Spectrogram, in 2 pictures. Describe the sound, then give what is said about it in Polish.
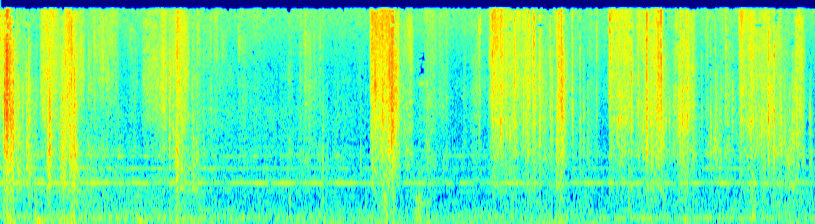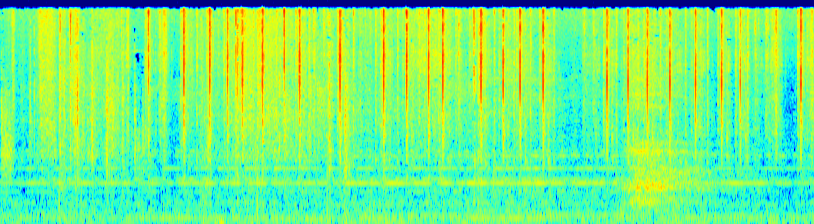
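Rustling and flipping of paper pages of a transcribed memoir, with soft swishes early on and a run of sharp, quick crinkling clicks toward the end, over a faint steady hum. “Tak, to jest papier, no te kartki zostały przepisane przez panie, które poświęciły swój własny czas, panie wymienione tutaj w tym naszym opisie z nazwiska, imienia.”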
